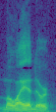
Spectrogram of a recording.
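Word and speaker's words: Moed (מועד): Even these are my feasts," which is, this word feast is pronounced Moed or Moedah.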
